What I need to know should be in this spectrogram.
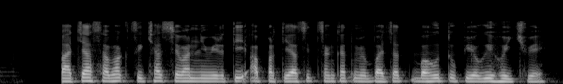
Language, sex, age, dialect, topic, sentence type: Maithili, male, 18-24, Eastern / Thethi, banking, statement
